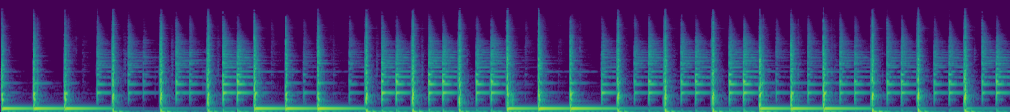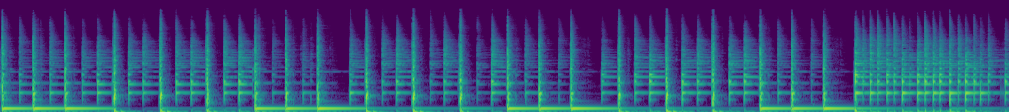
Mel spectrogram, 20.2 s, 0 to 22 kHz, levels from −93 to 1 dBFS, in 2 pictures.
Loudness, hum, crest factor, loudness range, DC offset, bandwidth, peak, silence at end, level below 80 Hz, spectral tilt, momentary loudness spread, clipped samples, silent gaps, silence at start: -22 LUFS; none; 20 dB; 1 LU; under 0.1%; 11 kHz; 0 dBFS; 0 s; -34 dBFS; -6.5 dB/octave; 6 LU; under 0.1%; none; 0 s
